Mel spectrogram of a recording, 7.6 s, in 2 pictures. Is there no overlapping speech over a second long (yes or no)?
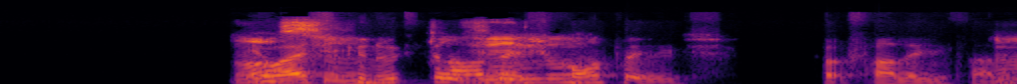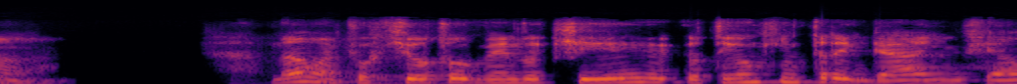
no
